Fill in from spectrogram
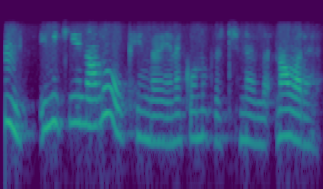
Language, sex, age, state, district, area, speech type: Tamil, female, 18-30, Tamil Nadu, Salem, urban, conversation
